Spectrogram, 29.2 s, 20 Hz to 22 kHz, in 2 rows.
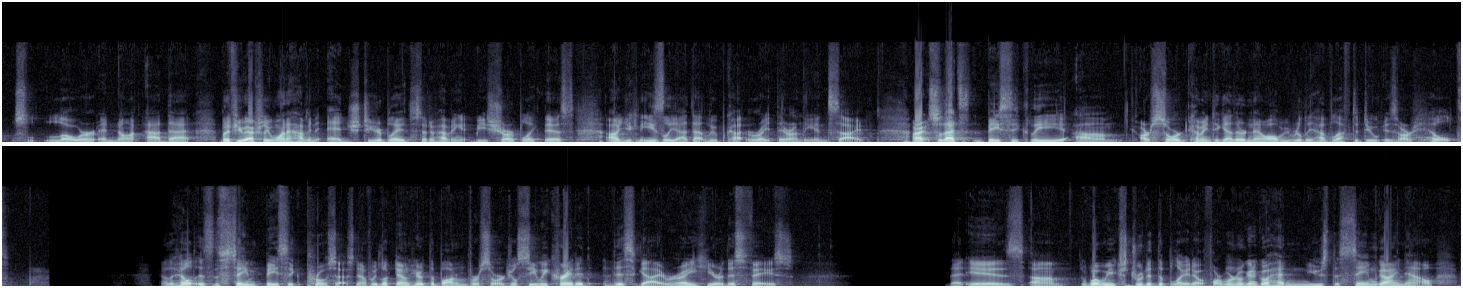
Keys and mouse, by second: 0.4 ctrl+z, 1.1-3.8 middle drag, 8.8-10.8 middle drag, 17.0 middle click, 17.7-19.3 middle drag, 20.4 right click, 21.7 ctrl+Tab, 23.3 right click.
